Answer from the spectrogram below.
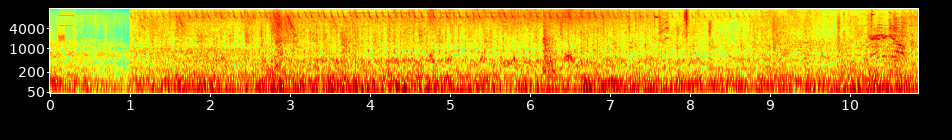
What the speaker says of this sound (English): Now hurry up and take the chopper out of there.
